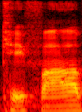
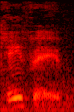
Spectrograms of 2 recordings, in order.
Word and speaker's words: kayfabe: pronounce it now i don't know i always pronounced k-fob because i just wanted to be like obnoxious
